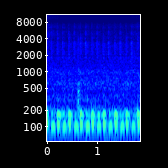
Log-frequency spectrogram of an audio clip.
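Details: Plantation Fan Company ceiling fan with universal motor, tested as-is: low pulsing rattle about four times a second, steady in both directions and no better in reverse, from a loose stationary shaft.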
